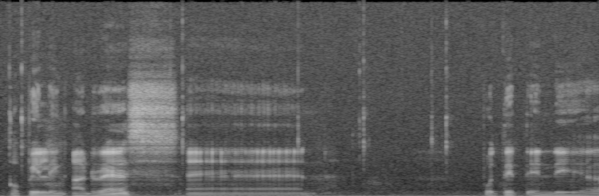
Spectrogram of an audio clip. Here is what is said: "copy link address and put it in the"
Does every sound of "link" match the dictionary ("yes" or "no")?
no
